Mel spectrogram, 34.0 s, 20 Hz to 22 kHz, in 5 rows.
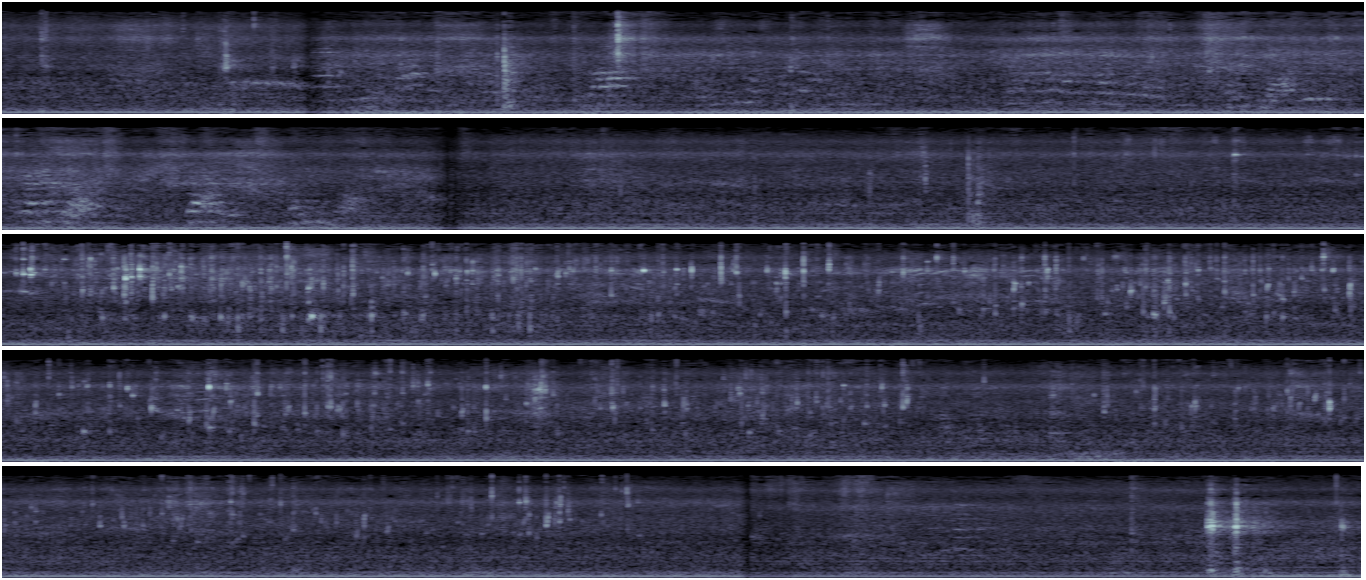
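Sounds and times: steady low hum: 0:00.0 - 0:34.0
coconut water trickling into tumbler: 0:13.6 - 0:30.7.

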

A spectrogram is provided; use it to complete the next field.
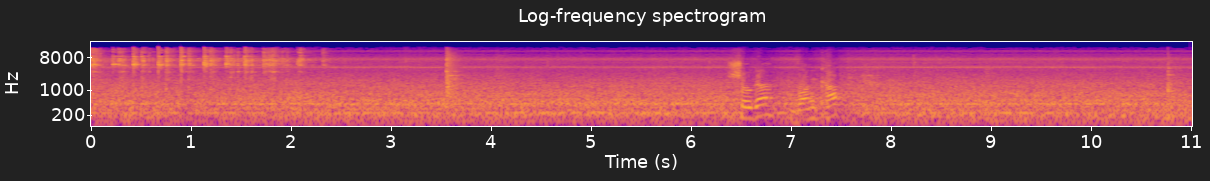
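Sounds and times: clinks against metal bowl: 0:00.0 - 0:02.6
background hum: 0:00.0 - 0:04.9.

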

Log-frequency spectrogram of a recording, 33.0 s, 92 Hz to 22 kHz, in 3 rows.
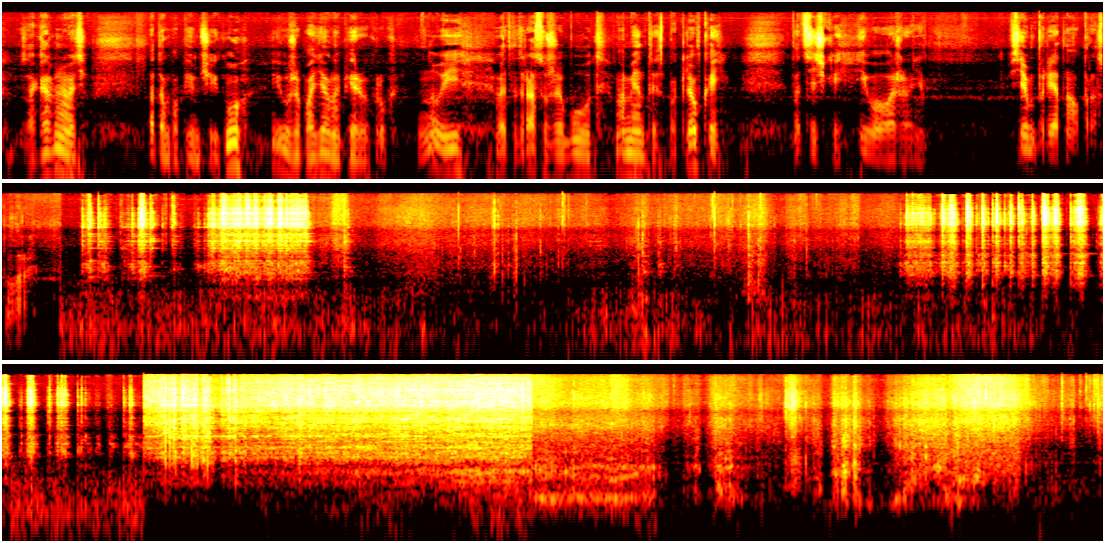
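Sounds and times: ice auger scraping through ice: 0:22.2 - 0:33.0.

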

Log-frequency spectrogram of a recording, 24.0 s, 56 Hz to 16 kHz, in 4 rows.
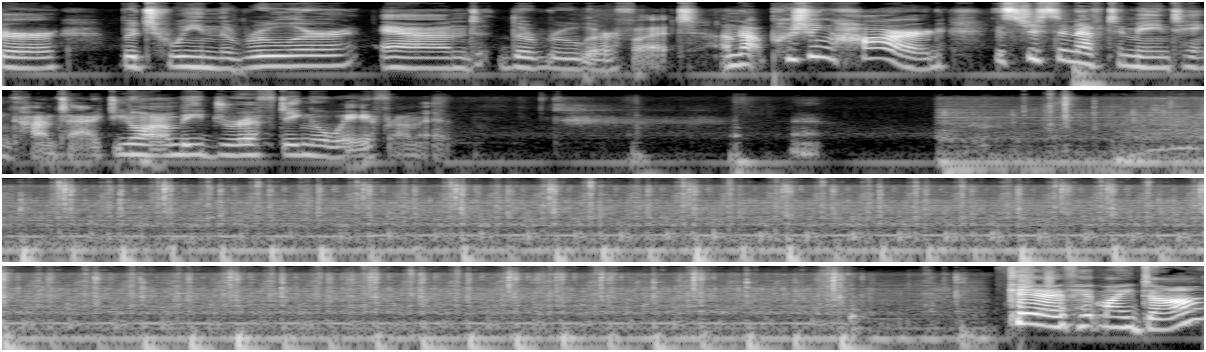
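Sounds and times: sewing machine running: 0:10.7 - 0:23.0.

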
